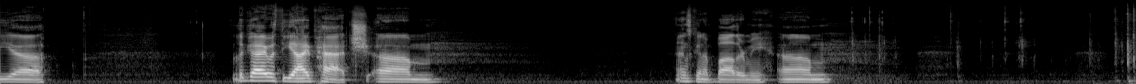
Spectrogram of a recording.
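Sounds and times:
speech: 0.0s - 0.6s, 2.3s - 4.5s, 6.8s - 8.4s
clacky computer keyboard typing: 8.5s - 11.3s.

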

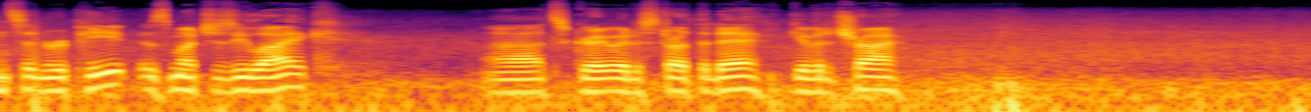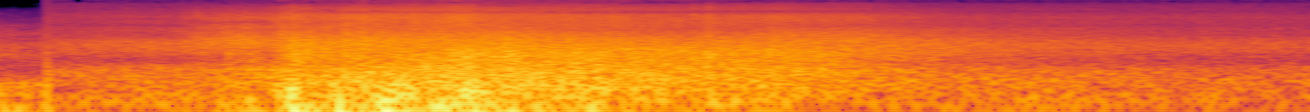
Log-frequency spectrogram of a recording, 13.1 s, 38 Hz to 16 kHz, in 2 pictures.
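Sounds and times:
speech: 0.0s - 1.8s, 2.4s - 4.7s
gusty wind buffeting the microphone: 0.0s - 13.0s
ocean waves breaking: 6.8s - 13.0s.

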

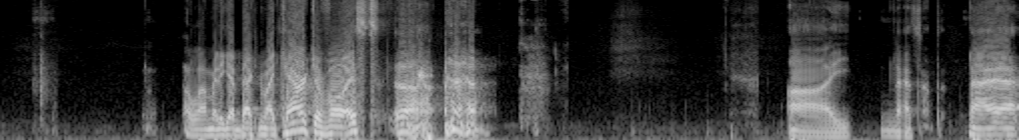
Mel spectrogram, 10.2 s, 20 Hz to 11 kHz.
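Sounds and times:
speech: 1.8s - 4.9s, 7.9s - 10.1s
person coughing: 4.0s - 5.4s
throat clearing: 4.0s - 5.4s.

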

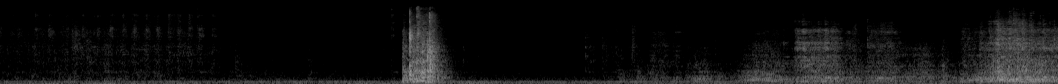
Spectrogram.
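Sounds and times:
school desks scraping and rattling as instruments: 7.5s - 10.5s.

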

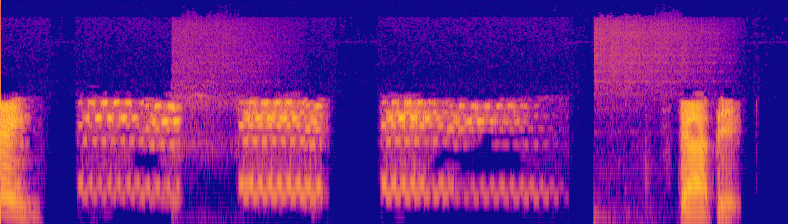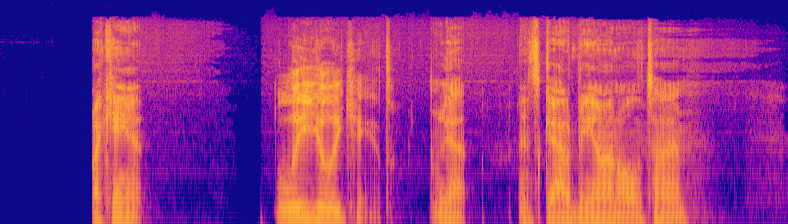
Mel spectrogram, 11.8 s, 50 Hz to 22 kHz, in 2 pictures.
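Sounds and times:
telephone ringing with a warbling electronic trill: 0.6s - 4.3s
speech: 5.1s - 5.6s, 6.6s - 7.0s, 8.0s - 11.2s.

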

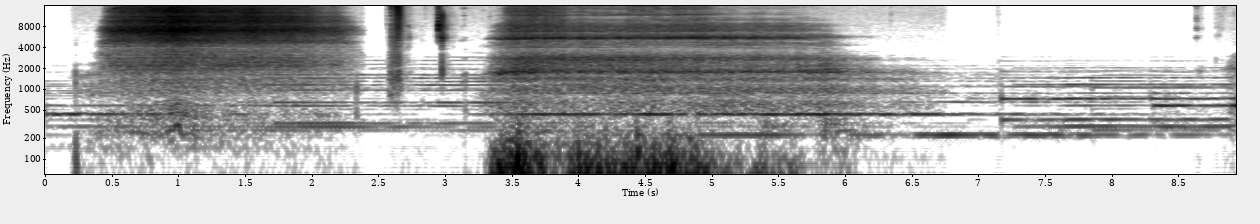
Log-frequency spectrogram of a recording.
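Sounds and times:
soft sustained musical tones: 0.0s - 8.9s
deep breaths in through nose, out through mouth: 0.3s - 2.4s, 3.3s - 6.7s.

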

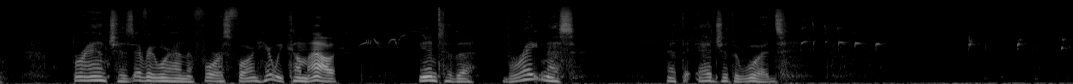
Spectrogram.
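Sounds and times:
soft outdoor ambience: 0.0s - 10.7s
speech: 0.7s - 3.5s, 4.2s - 5.9s, 6.6s - 8.1s
bald eagle high-pitched chirping call: 3.4s - 5.5s, 6.1s - 10.7s.

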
